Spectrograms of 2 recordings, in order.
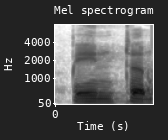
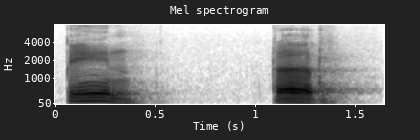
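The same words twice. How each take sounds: First: Said in the usual way. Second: painter slowly split as pen, long pause, ter; two separate syllables. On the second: Shown as a demonstration. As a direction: break painter in two with a clear gap. (Painter के दो syllable अलग-अलग, धीरे) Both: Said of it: "दो syllable से मिलके बना".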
